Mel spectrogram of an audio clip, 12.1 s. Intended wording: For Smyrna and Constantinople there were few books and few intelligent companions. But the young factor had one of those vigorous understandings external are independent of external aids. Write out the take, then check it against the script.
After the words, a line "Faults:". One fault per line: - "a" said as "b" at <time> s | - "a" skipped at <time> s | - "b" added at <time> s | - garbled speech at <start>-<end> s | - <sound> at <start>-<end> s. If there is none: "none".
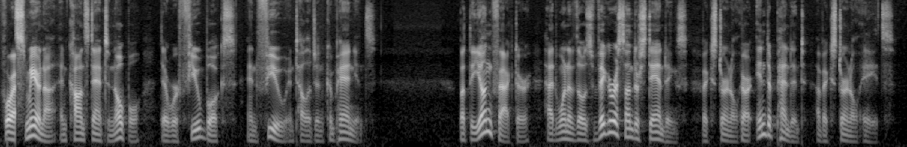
For Smyrna and Constantinople there were few books and few intelligent companions. But the young factor had one of those vigorous understandings external are independent of external aids.
Faults:
none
